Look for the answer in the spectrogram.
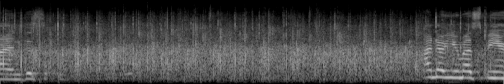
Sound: people applauding

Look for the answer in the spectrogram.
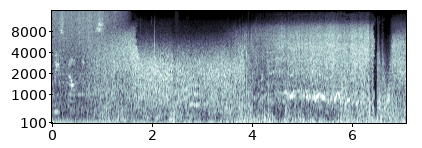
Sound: water crashing; wind whistling

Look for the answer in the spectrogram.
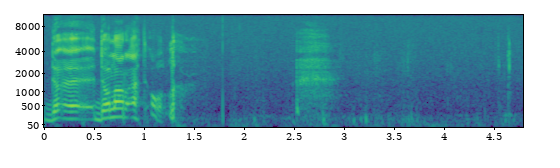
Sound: chuckling

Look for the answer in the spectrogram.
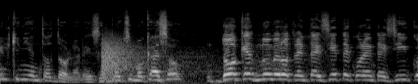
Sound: bangs gavel

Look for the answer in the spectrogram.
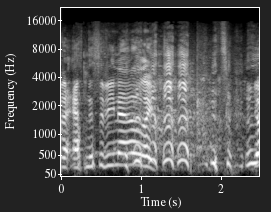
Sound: chuckling

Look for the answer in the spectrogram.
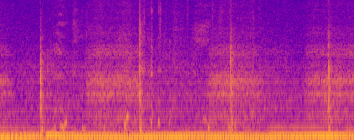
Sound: ventilated breathing intensifies; children laughing

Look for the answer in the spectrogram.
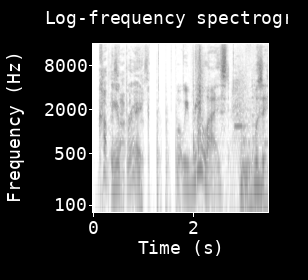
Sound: hand knocking on wood

